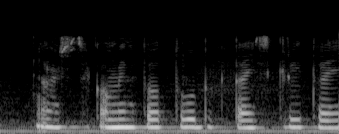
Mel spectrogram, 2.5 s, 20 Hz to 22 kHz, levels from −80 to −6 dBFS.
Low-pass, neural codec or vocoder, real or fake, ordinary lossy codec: 7.2 kHz; none; real; none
